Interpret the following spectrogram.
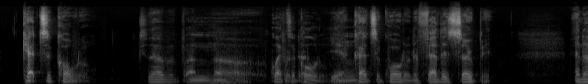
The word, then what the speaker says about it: Quetzalcoatl: Now a lot of them is let me say it right, Quetzalcoatl. Quetzalcoatl. Yeah, Quetzalcoatl, the feathered serpent.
